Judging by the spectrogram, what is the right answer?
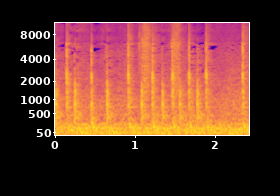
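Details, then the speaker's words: Worn ball joint on a car: sharp, hollow knocks about four or five a second over a low rumble. "bunyi ball join."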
